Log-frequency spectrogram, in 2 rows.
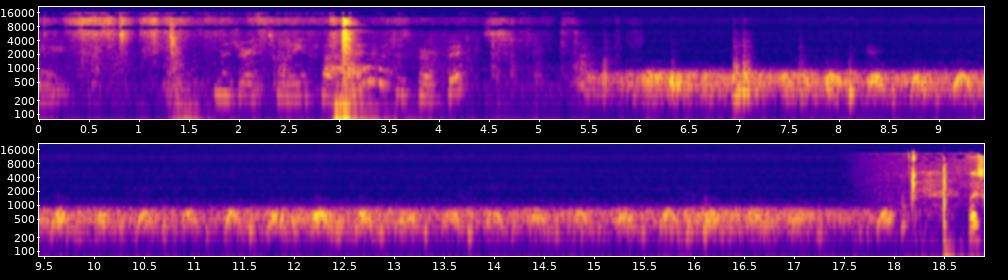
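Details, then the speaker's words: Fetal heartbeat on Doppler at a 24-week pregnancy hospital checkup (baby boy): after probe handling noise, rapid whooshing rhythm at about 140 beats per minute. "And we'll let y'all hear the baby heartbeat and see what the doctor gotta say."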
